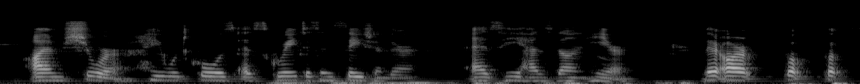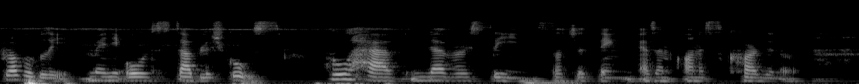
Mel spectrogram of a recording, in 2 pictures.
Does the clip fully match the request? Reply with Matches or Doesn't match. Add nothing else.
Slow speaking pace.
Matches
